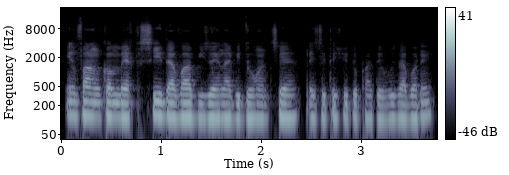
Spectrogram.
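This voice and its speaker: A man's voice: fairly low pitch, monotone, quick pace, dark tone. A man from Benin, giving an impassioned political commentary full of repeated phrases and rhetorical questions. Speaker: video commentator.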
